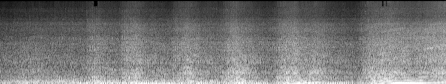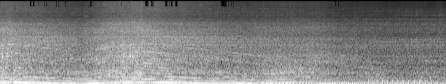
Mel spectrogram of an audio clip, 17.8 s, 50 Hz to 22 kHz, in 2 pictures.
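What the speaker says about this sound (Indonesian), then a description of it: "Kita coba gas." A small Honda BeAT or Vario 110 scooter engine, just after carburetor cleaning, idles, then revs up and down several times in rising and falling sweeps, loud and close, with no one talking.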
